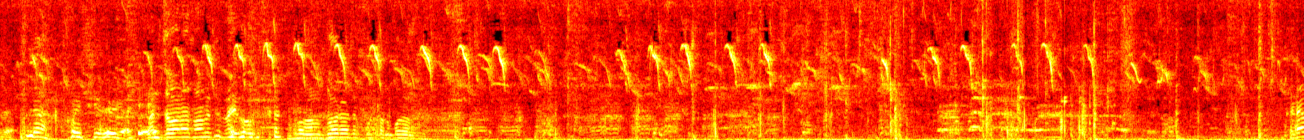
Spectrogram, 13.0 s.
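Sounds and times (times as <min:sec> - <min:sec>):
bird chirping: 0:00.0 - 0:13.0
digging bar knocks and scrapes: 0:08.9 - 0:11.4.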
